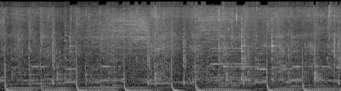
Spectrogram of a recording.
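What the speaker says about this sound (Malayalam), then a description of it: "നന്നായിട്ട് മിക്സ് ചെയ്യുക" Fried vegetable Manchurian balls stirred in a sizzling pan, a steady close frying hiss broken by regular scraping strokes of the spoon about twice a second, with no talk.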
